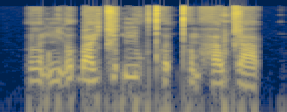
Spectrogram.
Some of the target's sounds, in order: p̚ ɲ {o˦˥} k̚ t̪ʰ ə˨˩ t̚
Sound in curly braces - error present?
no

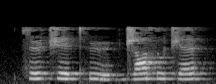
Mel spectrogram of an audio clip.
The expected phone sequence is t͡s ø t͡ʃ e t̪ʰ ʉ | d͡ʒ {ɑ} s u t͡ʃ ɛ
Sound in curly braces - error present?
no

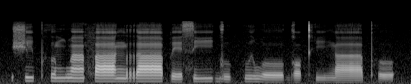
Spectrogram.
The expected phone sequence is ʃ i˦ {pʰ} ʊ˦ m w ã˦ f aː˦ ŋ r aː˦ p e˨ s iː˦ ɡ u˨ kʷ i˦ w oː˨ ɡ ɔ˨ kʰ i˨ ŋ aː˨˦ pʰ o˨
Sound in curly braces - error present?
no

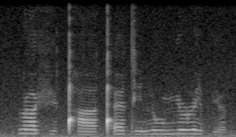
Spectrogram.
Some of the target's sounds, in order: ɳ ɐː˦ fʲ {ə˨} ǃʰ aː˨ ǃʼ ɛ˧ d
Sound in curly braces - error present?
no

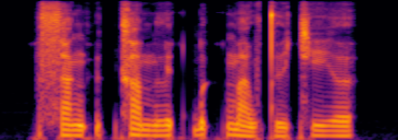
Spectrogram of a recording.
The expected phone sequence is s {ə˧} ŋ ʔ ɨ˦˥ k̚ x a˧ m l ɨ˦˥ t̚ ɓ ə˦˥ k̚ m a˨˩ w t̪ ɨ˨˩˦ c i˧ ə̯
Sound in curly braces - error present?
yes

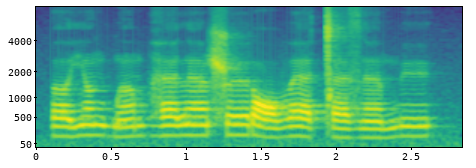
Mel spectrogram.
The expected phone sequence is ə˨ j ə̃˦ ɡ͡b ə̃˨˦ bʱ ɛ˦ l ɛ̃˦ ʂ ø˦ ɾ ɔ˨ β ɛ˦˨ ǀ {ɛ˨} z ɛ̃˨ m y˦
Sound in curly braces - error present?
no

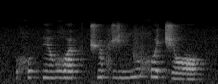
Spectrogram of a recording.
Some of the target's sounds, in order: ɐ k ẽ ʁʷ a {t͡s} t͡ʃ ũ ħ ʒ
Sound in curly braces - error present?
yes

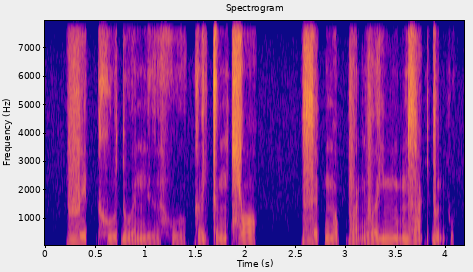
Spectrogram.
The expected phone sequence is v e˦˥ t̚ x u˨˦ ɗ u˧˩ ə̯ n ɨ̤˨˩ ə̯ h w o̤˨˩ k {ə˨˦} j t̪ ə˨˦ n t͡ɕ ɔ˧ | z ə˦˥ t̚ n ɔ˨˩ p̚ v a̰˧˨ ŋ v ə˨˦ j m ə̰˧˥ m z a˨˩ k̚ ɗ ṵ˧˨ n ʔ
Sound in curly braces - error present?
no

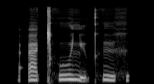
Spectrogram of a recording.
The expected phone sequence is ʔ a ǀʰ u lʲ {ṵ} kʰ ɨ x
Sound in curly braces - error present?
no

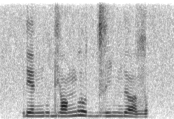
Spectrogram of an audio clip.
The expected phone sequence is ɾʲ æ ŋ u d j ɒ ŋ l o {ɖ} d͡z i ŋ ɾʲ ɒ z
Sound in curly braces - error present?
yes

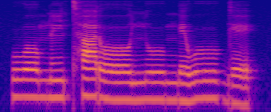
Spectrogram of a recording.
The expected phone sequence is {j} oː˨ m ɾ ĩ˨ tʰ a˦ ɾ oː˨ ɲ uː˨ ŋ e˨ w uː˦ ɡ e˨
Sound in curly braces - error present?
yes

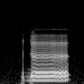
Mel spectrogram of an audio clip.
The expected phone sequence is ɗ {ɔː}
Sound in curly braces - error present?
yes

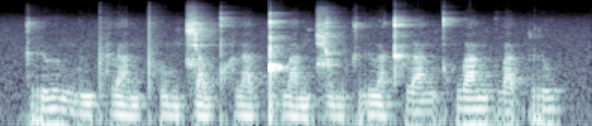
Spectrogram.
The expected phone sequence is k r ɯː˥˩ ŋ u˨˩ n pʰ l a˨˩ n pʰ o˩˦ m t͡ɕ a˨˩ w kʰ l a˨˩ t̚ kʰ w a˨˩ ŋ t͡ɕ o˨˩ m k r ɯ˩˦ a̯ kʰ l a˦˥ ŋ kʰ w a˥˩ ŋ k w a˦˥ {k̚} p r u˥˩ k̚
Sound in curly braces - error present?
no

